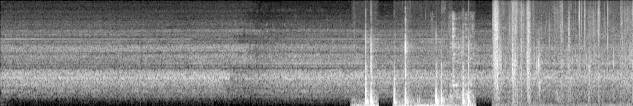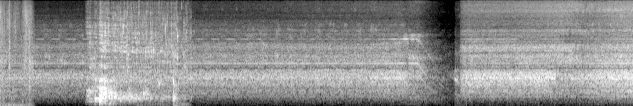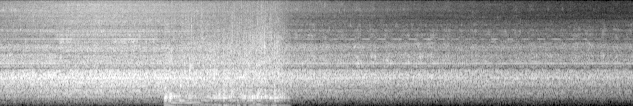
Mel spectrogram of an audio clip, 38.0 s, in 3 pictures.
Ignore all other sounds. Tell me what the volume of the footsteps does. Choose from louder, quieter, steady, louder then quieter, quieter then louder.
quieter.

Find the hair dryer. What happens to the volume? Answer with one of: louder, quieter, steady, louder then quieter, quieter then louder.
louder then quieter.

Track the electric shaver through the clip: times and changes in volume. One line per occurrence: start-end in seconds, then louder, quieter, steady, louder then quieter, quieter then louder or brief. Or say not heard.
not heard.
